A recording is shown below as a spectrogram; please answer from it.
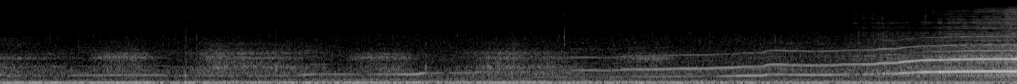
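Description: Electric RC speedboat (Deltaforce 35) with its brushless motor whining as the throttle is fed in, the pitch climbing in steps and growing louder near the end as the boat speeds up and comes closer. A steady low rumble runs underneath.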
